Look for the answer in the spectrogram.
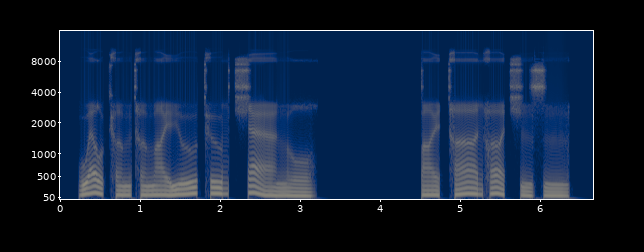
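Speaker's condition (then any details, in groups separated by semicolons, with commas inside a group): Cerebral palsy, athetoid type, speech-generating device; uses AAC speech device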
